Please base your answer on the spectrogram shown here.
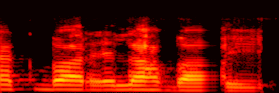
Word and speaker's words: اکبر الہ آبادی: تھا اکبر الہ آبادی۔ بہت سے لوگ اس کو یوں پڑھتے ہیں وزیر اکبر الہ آبادی، وہ غلط ہے، اکبر الہ آبادی۔ تیسرا لفظ تھا بنو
